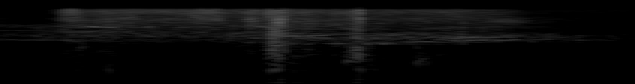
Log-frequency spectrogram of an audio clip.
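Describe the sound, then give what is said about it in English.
Faint road noise from two cars rushing past in quick succession, a rising whoosh that peaks twice close together and then fades out, with no voices. “That was two cars.”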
